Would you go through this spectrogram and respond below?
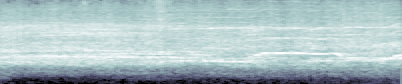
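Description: A packed audience at a Mushaira poetry recital at a Karachi university shouting and cheering, a loud, steady roar of many voices with whoops rising throughout.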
